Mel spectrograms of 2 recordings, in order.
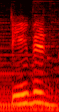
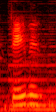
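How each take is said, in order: No difference in how they are said.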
